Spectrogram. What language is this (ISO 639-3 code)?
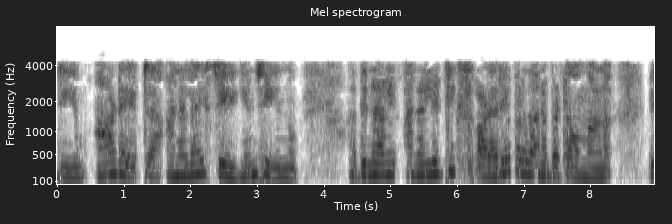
mal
